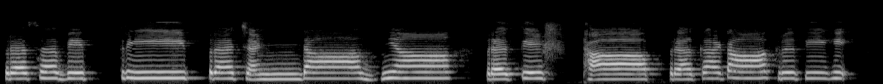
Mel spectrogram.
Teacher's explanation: So for example here, Prasavitri, here third is getting doubled, and here because we are chanting these two names together, again pa is getting doubled. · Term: dvitvam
